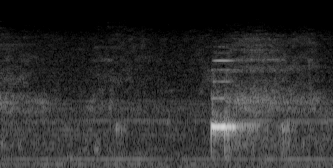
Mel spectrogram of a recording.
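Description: Exercise bike's electronic console giving one short beep about one and a half seconds in, as a button on it is pressed. A faint steady low hum runs underneath.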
